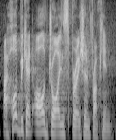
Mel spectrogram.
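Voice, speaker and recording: Bright-voiced male host in a hall. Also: a little high, expressive. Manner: measured and formal. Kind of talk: scripted closing remarks. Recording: long hall reverb.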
